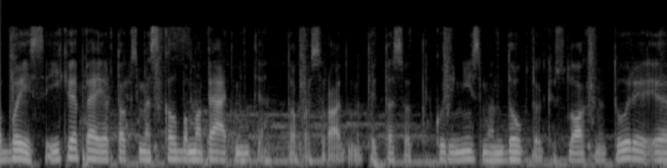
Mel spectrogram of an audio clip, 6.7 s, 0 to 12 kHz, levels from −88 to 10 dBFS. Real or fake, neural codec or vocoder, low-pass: fake; codec, 16 kHz, 8 kbps, FunCodec, trained on Chinese and English, 25 frames a second; 7.2 kHz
